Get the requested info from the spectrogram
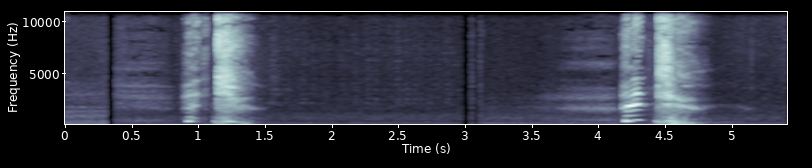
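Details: Woman sneezing: two forceful sneezes, each with a quick in-breath and then an explosive burst.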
